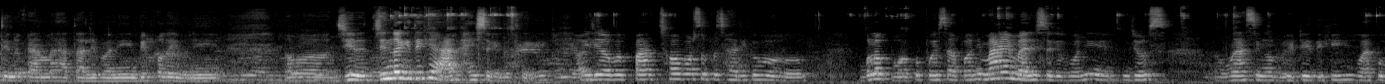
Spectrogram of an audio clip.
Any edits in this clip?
yes; 1 cut; at 5.5 s

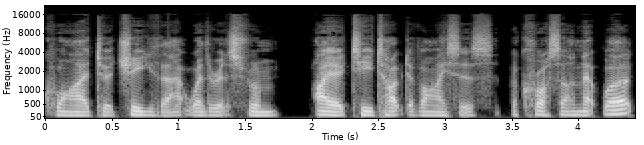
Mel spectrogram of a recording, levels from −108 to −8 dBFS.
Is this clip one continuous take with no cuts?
yes; 0 cuts

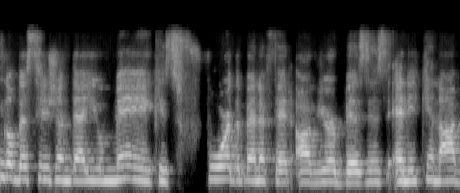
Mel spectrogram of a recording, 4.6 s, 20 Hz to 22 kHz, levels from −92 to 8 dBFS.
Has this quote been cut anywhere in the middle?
no; 0 cuts

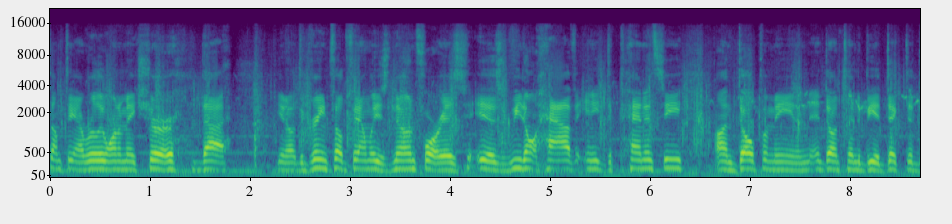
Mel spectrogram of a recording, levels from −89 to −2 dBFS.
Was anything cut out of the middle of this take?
no; 0 cuts

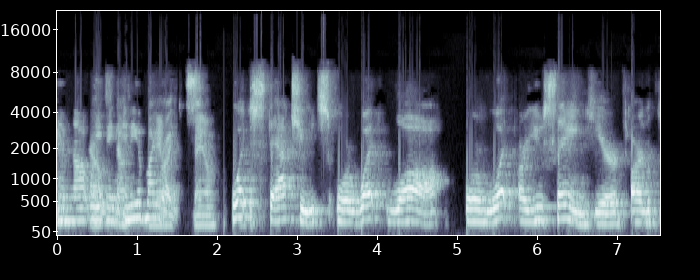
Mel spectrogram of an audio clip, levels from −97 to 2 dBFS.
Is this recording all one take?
no; 1 cut; at 2.0 s

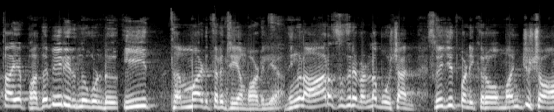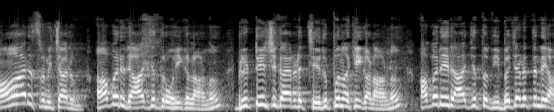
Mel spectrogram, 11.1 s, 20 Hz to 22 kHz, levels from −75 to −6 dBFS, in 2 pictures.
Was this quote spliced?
yes; 4 cuts; at 1.2 s, 4.2 s, 6.4 s, 7.8 s

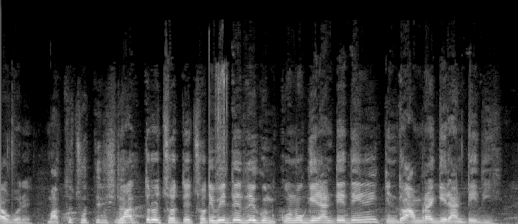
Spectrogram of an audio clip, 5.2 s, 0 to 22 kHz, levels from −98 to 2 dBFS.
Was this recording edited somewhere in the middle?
yes; 1 cut; at 2.1 s

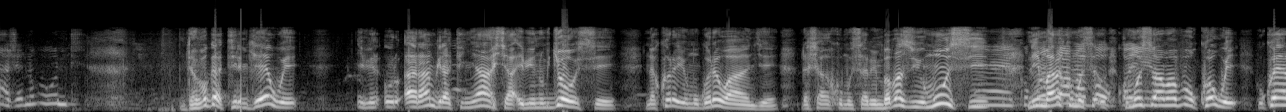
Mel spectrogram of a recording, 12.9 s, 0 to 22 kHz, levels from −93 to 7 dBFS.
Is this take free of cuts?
no; 1 cut; at 2.4 s

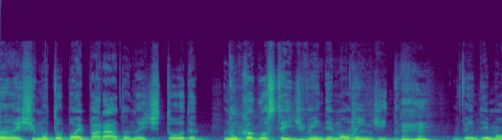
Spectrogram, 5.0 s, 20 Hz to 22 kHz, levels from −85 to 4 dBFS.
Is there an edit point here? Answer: yes; 1 cut; at 2.1 s

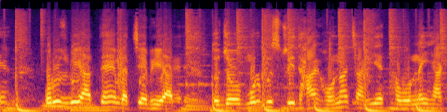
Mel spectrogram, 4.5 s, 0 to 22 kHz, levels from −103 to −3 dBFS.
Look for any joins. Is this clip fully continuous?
no; 1 cut; at 1.9 s

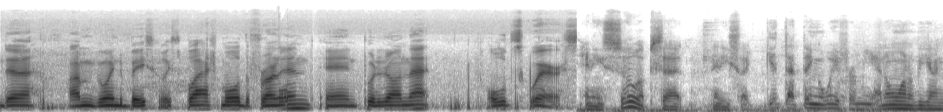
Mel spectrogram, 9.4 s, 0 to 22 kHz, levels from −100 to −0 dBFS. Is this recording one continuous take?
no; 2 cuts; at 3.1 s, 5.7 s

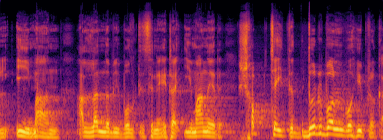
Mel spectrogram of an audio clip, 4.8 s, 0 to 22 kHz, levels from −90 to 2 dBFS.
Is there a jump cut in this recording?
yes; 1 cut; at 3.7 s

